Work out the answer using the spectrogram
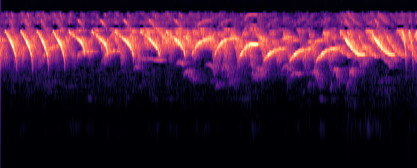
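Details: Fan tail canary, offered as a song tutor for other canaries, delivering a run of swooping arched notes repeated several times a second, high and slurred throughout.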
